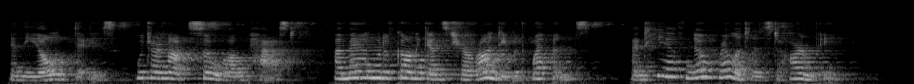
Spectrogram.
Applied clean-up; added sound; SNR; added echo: none; none; none; reverberation time 1.0 s.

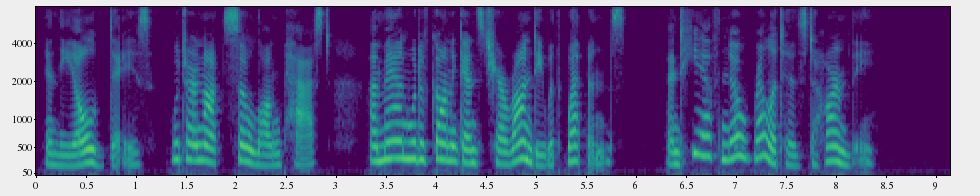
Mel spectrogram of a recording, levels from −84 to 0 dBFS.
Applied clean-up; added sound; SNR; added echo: none; none; none; none.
